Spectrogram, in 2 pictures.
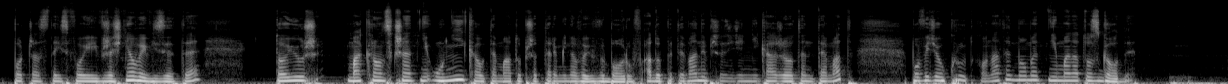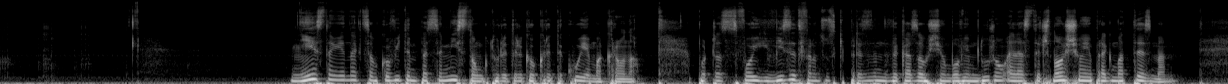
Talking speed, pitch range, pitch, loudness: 125 wpm, 125-175 Hz, 150 Hz, -22 LUFS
